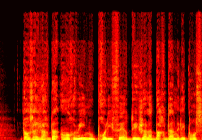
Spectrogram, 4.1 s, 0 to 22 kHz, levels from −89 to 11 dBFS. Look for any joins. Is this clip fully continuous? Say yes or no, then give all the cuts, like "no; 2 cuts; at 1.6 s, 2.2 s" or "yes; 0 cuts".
yes; 0 cuts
